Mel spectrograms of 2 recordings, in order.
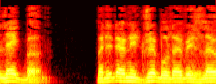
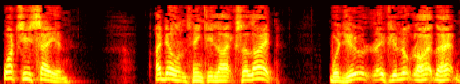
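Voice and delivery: put-on boy voice; 5 semitones higher than usual. Boys talking.

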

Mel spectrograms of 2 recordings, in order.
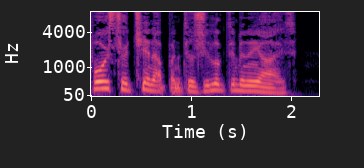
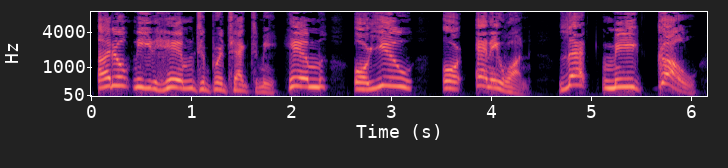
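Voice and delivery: higher, louder and slowing furious demand; angry demand; 9 semitones higher, 6 dB louder, slower than usual. Acted. Peregrine furiously demands McCoy release her, higher and louder. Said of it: "she demanded angrily".

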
